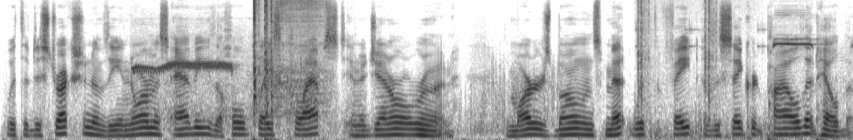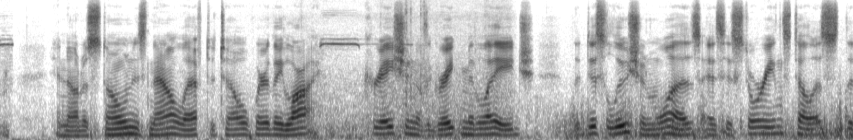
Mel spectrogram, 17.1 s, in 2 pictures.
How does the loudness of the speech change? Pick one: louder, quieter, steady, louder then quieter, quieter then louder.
steady.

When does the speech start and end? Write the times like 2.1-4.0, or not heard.
0.1-17.0.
